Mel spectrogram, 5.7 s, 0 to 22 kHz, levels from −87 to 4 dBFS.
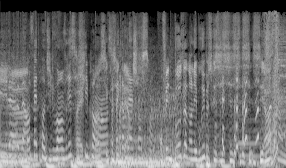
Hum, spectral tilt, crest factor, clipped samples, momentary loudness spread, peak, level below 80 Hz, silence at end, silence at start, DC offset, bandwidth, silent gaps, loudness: none; -4.5 dB/octave; 12 dB; under 0.1%; 3 LU; 0 dBFS; -20 dBFS; 0 s; 0 s; under 0.1%; 17 kHz; none; -12 LUFS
